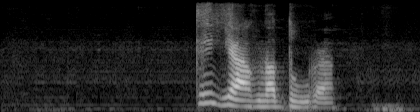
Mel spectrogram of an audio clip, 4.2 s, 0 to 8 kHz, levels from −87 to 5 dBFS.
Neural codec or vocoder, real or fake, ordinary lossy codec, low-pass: codec, 16 kHz in and 24 kHz out, 0.6 kbps, FireRedTTS-2 codec; fake; Opus, 64 kbps; 7.2 kHz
